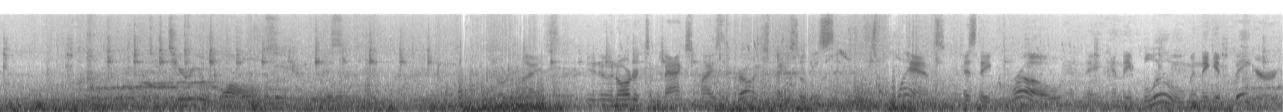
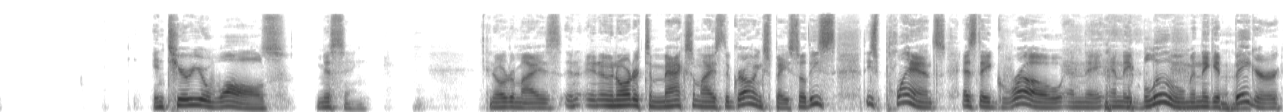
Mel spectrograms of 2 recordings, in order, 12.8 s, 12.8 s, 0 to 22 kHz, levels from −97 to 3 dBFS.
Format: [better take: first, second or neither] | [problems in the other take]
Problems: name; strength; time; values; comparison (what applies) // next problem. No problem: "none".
second | wind noise on the microphone; heavy; as loud as the speech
